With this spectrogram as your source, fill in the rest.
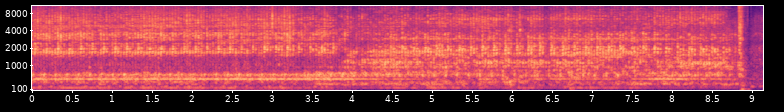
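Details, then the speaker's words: Citroën C4 Picasso 2.0 HDi 136 diesel restarted after fixing a loose negative battery terminal (battery read 12.72 V at rest); even, steady idle clatter with no misses or knocks, healthy engine. "C'est avec le doubruit du diesel derrière moi qu'on va conclure cette vidéo."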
